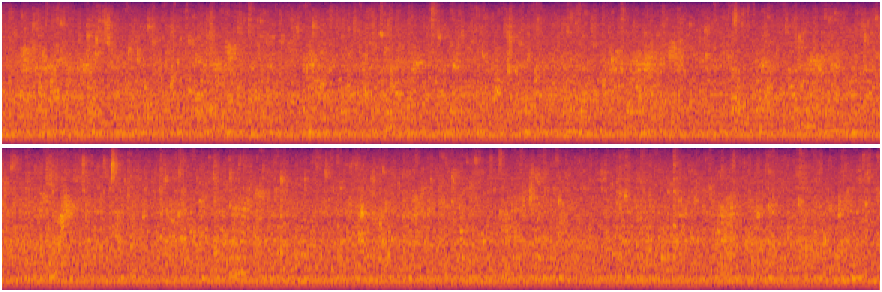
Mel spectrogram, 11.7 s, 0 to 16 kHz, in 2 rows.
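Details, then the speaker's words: 125-gallon planted aquarium during a water change, water level below the surface skimmer intake: constant gurgling, bubbly hiss over a low pump hum; skimmer sucking air until refilled water rises above its intake. "So very shortly the level of the water will be above my surface skimmer, or it'll be above the intake of the surface skimmer, and therefore the surface skimmer will begin working properly and will stop sucking air in, and we'll begin skimming the surface properly, and we'll stop getting those bubbles and all that noise"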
